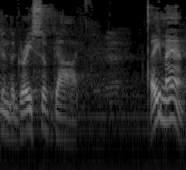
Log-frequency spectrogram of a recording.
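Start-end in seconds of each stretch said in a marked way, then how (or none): none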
